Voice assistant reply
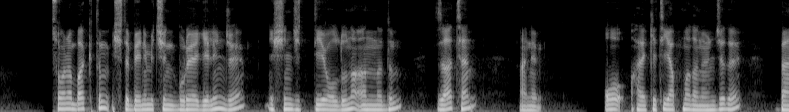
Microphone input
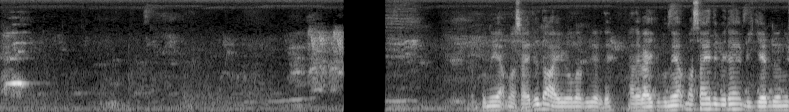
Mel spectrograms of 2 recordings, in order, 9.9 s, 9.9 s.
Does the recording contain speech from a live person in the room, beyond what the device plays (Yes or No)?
Yes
